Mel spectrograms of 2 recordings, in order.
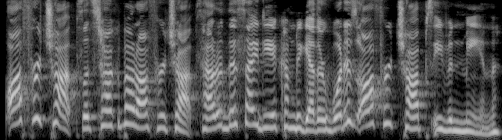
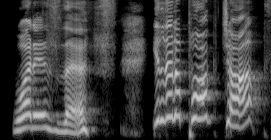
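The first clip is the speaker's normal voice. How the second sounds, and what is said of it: Weak attempt at Australian accent. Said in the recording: “I can't do an Australian accent.”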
